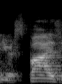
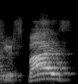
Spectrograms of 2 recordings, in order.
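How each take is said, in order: First: Said in the usual way. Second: Higher, louder, rising you're spies; mock accusation. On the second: Yosef pressing the brothers with a rising accusing taunt. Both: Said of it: "keep saying this over and over again".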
